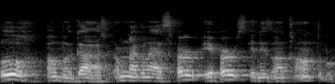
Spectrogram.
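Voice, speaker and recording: A woman talks at a moderate pace with a dark, mellow tone and fairly even intonation. Her pitch is fairly low, and the room echo is audible. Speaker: vlogger. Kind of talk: casual vlog chat, storytelling. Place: home room. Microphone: phone near.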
